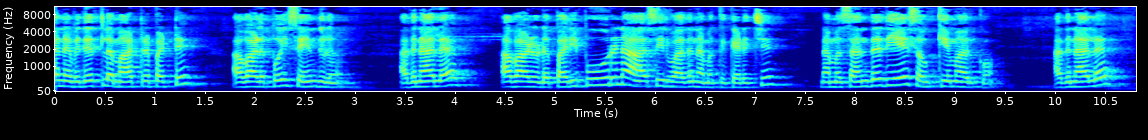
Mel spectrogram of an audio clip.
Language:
Tamil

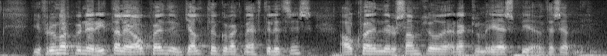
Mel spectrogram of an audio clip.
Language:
Icelandic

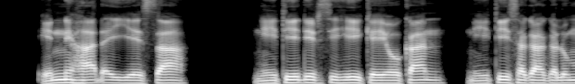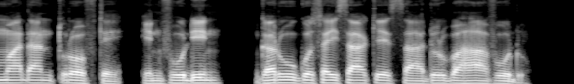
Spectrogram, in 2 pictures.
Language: Oromo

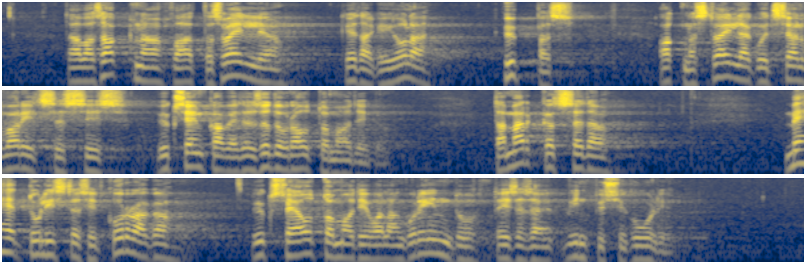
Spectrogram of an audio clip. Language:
Estonian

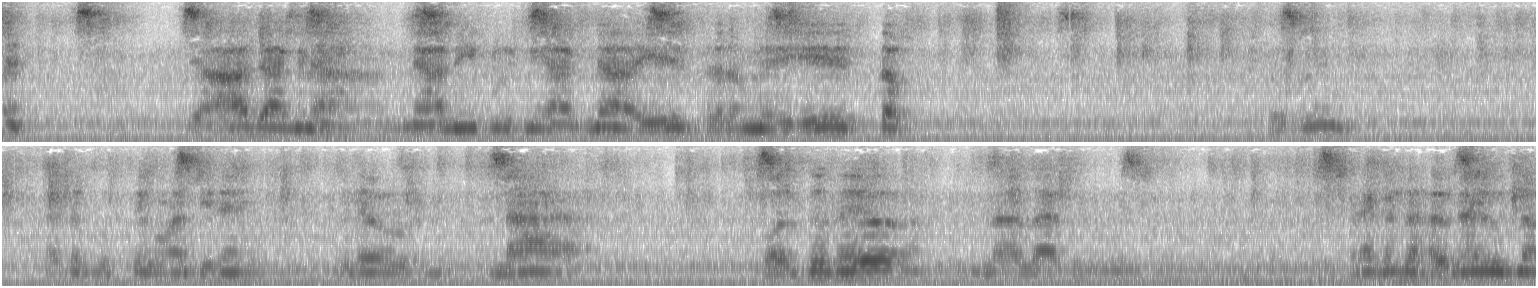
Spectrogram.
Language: Gujarati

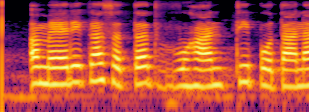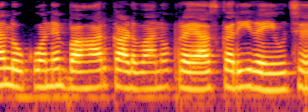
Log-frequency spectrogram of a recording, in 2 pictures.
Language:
Gujarati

